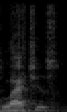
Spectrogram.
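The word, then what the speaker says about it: laches: in Civil Court as latches at least that's the way we pronounce it in this part of the world it's French so I'm not sure if that's proper pronunciation but it's latches what does that mean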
